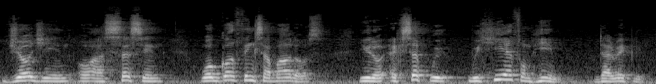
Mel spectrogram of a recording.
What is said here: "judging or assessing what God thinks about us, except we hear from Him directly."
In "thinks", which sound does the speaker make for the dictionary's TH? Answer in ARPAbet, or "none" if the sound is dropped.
TH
